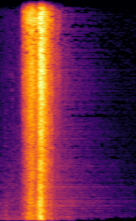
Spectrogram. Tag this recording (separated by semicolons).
Cash; Coins; bank; Effect; Coin; Bag; Movie; short; Video; Effects; Money; Game; quick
